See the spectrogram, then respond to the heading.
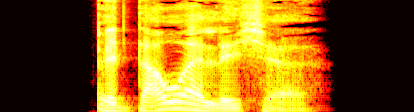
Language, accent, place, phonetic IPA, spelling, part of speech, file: German, Germany, Berlin, [bəˈdaʊ̯ɐlɪçə], bedauerliche, adjective, De-bedauerliche.ogg
- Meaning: inflection of bedauerlich: 1. strong/mixed nominative/accusative feminine singular 2. strong nominative/accusative plural 3. weak nominative all-gender singular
